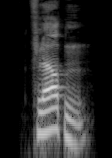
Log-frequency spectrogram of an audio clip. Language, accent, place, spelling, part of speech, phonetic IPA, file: German, Germany, Berlin, flirten, verb, [ˈflœʁtn̩], De-flirten.ogg
- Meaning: to flirt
